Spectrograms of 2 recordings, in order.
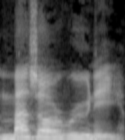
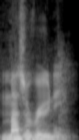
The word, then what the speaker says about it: Mazaruni: cliff another name for me to try and pronounce there for you the river mazarooni mazarooni so the river mazaruni light rises in the highlands of the far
